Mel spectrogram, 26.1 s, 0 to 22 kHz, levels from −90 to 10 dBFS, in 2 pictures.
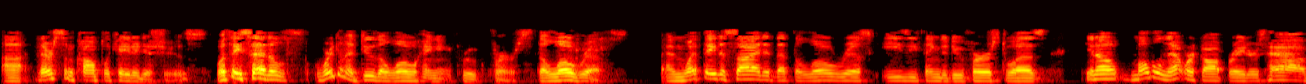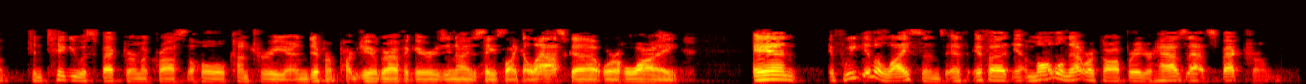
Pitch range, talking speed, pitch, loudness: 110-145 Hz, 170 wpm, 125 Hz, -27 LUFS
